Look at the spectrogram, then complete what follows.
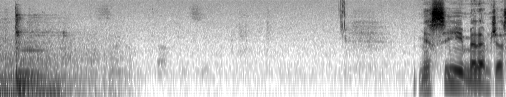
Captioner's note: silence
